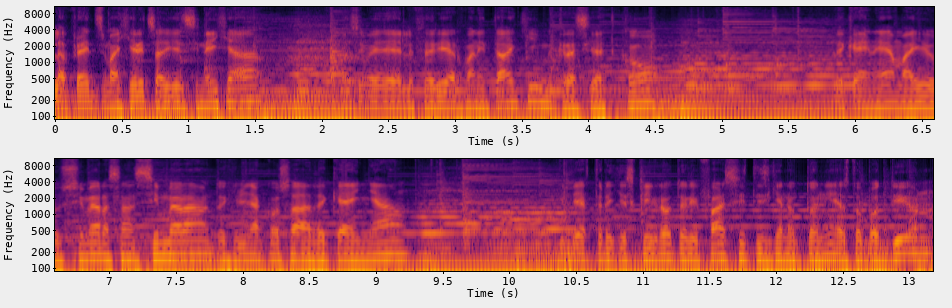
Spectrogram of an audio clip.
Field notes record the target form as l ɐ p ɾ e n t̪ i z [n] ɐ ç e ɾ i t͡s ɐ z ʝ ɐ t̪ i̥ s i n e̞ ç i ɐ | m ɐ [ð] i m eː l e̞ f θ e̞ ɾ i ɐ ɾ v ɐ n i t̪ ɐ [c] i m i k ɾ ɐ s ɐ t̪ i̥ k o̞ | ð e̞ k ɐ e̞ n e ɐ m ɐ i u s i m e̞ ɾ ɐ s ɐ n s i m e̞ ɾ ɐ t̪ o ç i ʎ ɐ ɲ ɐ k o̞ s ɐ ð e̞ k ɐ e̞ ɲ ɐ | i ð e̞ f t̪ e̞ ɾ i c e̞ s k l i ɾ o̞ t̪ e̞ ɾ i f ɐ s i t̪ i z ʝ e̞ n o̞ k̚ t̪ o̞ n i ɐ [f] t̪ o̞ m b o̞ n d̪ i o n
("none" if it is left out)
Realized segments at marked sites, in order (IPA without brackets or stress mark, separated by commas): m, z, c, s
